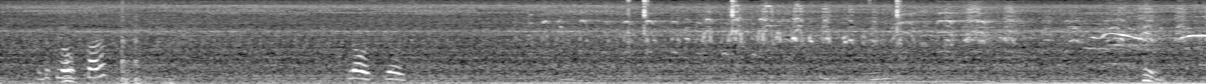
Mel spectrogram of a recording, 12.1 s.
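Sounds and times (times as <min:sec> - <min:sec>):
steady low hum: 0:00.0 - 0:12.0
small birds chirping: 0:04.7 - 0:12.0.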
